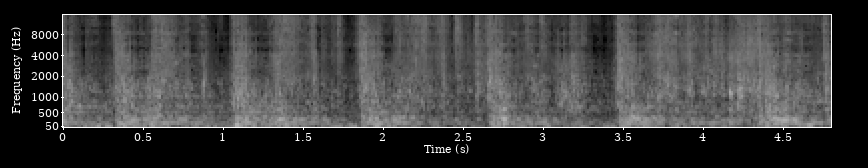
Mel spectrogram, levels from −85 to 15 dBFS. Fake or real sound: fake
